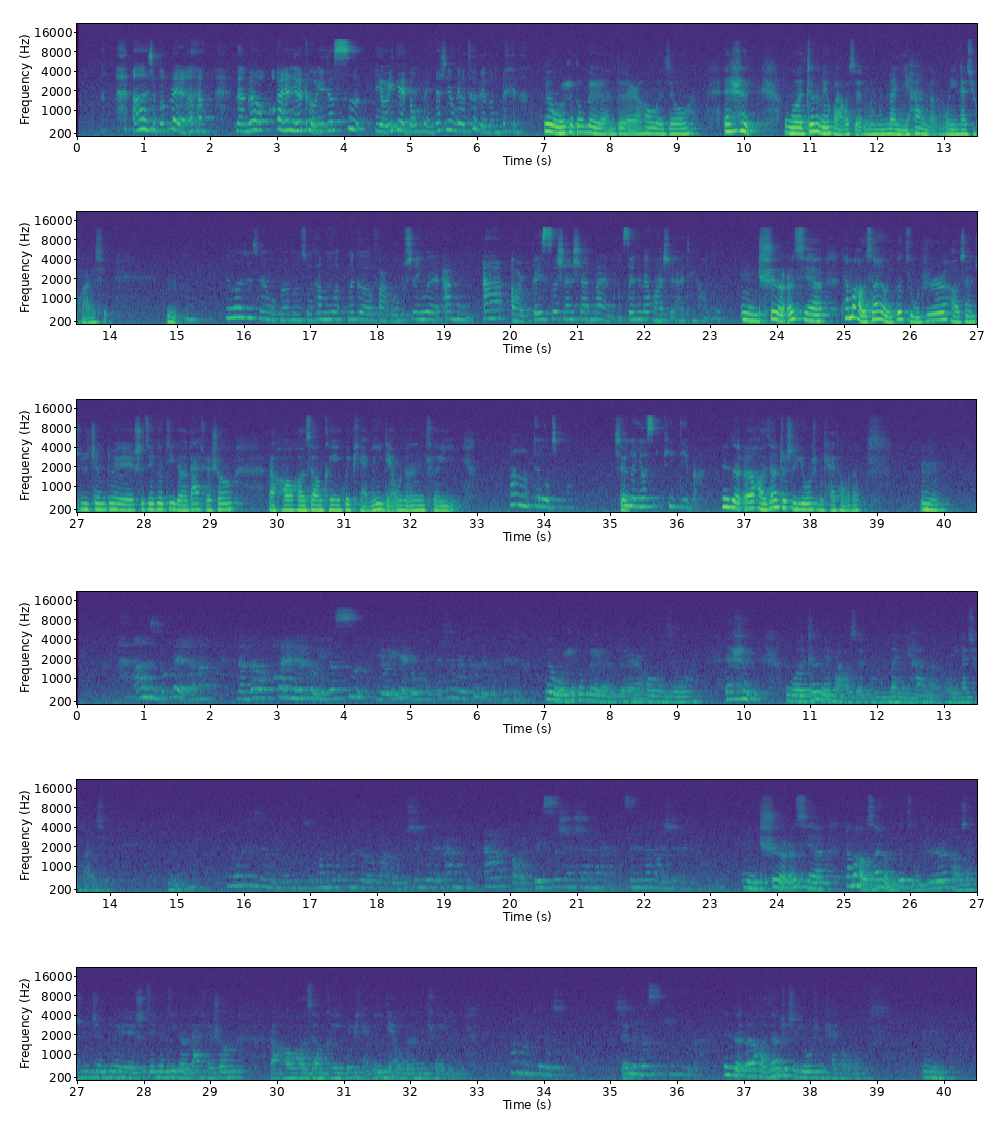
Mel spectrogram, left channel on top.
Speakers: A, on the left; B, on the left.
A: <laughs> 啊，你是东北人啊，<laughs> 难怪我，我感觉你的口音就是有一点东北，但是又没有特别东北的。<laughs>
B: 对，我是东北人，对，然后我就，但是我真的没滑过雪，嗯，蛮遗憾的，我应该去滑雪。嗯
A: 嗯，因为之前我朋友都说，他们说那个法国不是因为阿姆阿尔卑斯山山脉嘛，所以那边滑雪还挺好的。
B: 嗯，是，而且他们好像有一个组织，好像就是针对世界各地的大学生，然后好像可以会便宜一点，我觉得你可以，
A: 啊，对，我知道，是那个
B: 对，
A: UCPD 吧？
B: 对个呃，好像就是 U 什么开头的，嗯。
